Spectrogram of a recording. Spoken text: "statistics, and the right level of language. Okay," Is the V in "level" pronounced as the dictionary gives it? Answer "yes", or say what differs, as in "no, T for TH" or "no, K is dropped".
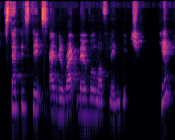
yes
